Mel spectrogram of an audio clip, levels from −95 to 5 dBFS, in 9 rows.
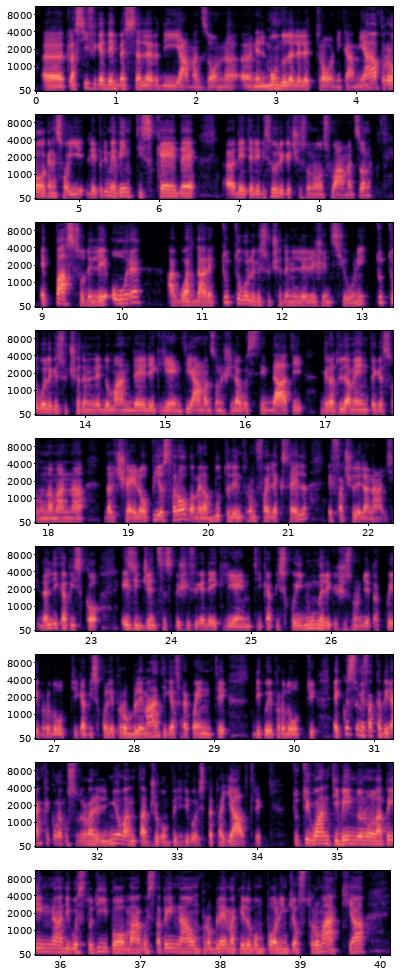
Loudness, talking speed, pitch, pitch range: -25 LUFS, 200 wpm, 125 Hz, 115-145 Hz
